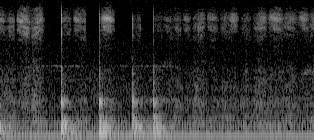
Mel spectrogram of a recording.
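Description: Marker or chalk rubbing against a board during an English grammar class, a few short scratchy strokes standing out from a steady room hum, with no talking.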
